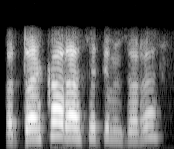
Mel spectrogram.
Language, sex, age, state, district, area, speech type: Kashmiri, male, 30-45, Jammu and Kashmir, Srinagar, urban, conversation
